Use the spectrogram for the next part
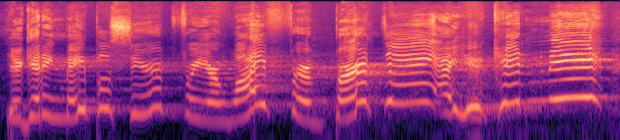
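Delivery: hammed-up furious wife; outraged wife. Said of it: "wife outraged in story".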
